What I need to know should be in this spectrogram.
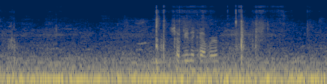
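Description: Paper pages rustle as a book is flipped through by hand.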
